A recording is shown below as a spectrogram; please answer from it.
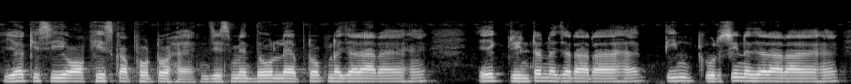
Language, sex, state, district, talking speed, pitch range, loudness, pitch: Hindi, male, Jharkhand, Palamu, 175 wpm, 140-155 Hz, -13 LUFS, 145 Hz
